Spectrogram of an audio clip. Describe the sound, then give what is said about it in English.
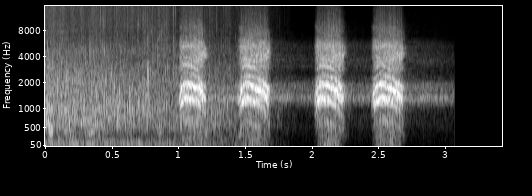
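A great blue heron standing nearby at Sycamore Shoals, a rocky stretch of rapids on the Watauga River, gives four harsh, raspy calls in a steady, evenly spaced rhythm, loud against a low rushing background that drops away partway through. “A great blue heron standing nearby answered.”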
